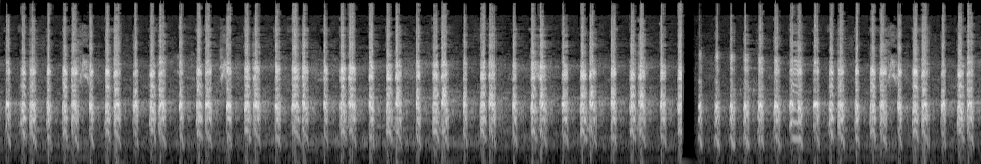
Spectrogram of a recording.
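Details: Female chukar partridge used as a trapping lure, giving a long run of rough, clucking chuck notes at a quick, uneven pace, with a brief pause near the seventh second before the series resumes.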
